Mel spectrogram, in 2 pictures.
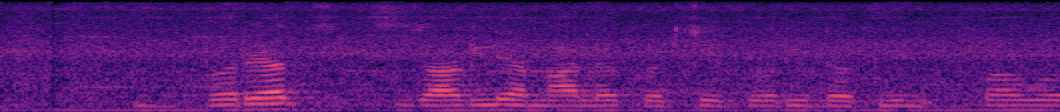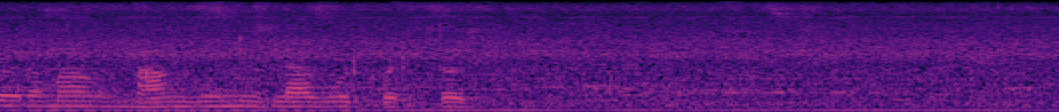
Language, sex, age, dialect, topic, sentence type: Marathi, male, 25-30, Northern Konkan, agriculture, statement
